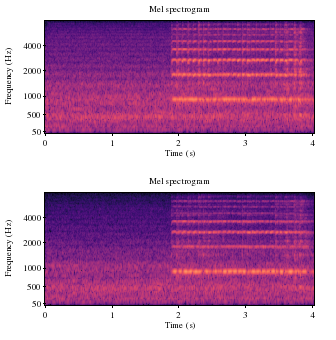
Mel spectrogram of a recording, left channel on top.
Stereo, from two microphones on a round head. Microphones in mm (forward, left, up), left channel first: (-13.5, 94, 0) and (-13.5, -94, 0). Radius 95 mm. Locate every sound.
0.0 s running water: 60° left (ahead or behind), 1.3 m
1.9 s a violin: 35° left (ahead or behind), 1.1 m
